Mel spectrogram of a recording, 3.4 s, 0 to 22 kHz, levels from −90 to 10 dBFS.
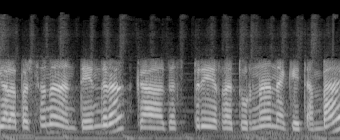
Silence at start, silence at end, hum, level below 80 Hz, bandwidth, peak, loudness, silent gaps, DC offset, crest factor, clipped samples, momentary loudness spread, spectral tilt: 0 s; 0 s; none; -44 dBFS; 14.5 kHz; -2 dBFS; -15 LUFS; none; under 0.1%; 14 dB; under 0.1%; 4 LU; -3.5 dB/octave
